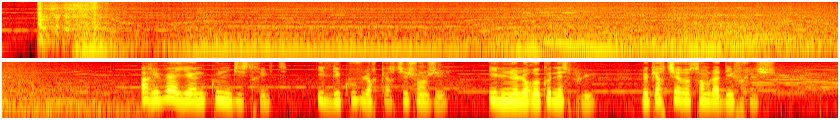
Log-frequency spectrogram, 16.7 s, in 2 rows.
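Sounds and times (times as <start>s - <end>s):
taxi engine cranking, idling and revving: 0.4s - 10.0s
speech: 9.8s - 16.2s.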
